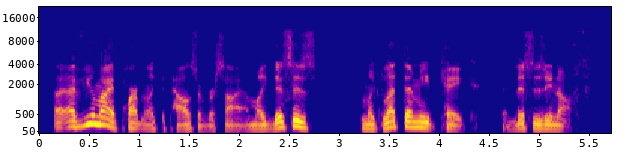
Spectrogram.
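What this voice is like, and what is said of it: Pompous anchorman-style noble voice. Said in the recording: “a mixture of a Ron Burgundy accent talking about the Palace of Versailles, yet somehow being like a noble leader”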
